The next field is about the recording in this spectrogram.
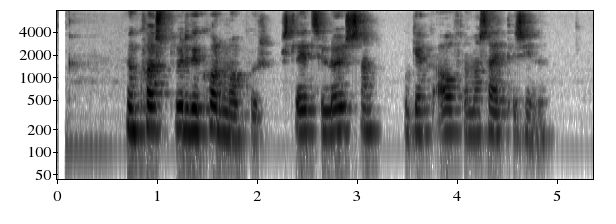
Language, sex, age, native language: Icelandic, female, 50-59, Icelandic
